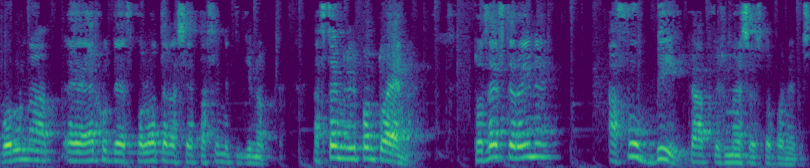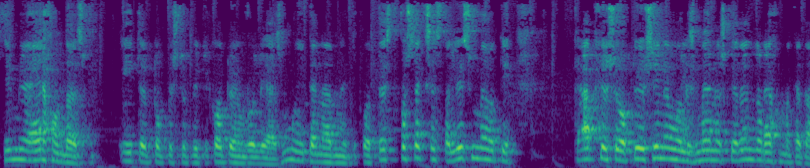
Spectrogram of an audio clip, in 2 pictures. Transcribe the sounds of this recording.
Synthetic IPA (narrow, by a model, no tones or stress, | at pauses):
bo̞ɾunːɐeɾxo̞nd̪eːfko̞lo̞t̪e̞ɾɐse̞ːpɐθinit̪iɲɟino̞t̪i̥t̪ɐː | ft̪o̞ine̞lipo̞nt̪o̞e̞nɐ | t̪o̞ðe̞ft̪e̞ɾo̞ine̞ | ɐfubikɐpço̞zme̞sɐst̪o̞pɐne̞pist̪imio̞e̞xo̞nd̪ɐs | it̪e̞t̪o̞pist̪o̞pit̪ikot̪ue̞ɱvo̞liɐ̰zmuit̪eenɐɾnit̪iko̞t̪e̞st̪̚po̞sθɐeksɐsfɐlisume̞o̞t̪i | kɐpço̞soːpio̞sine̞o̞lizme̞no̞sce̞ðe̞nd̪o̞ne̞xume̞kɐt̪ɐ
